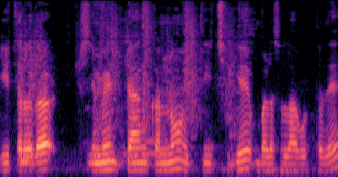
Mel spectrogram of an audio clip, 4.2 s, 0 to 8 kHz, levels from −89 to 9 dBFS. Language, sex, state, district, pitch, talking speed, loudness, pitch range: Kannada, male, Karnataka, Gulbarga, 125 Hz, 100 wpm, -20 LUFS, 120-130 Hz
